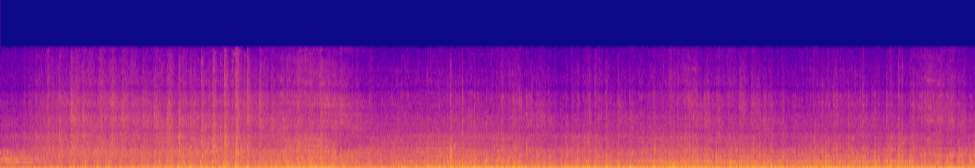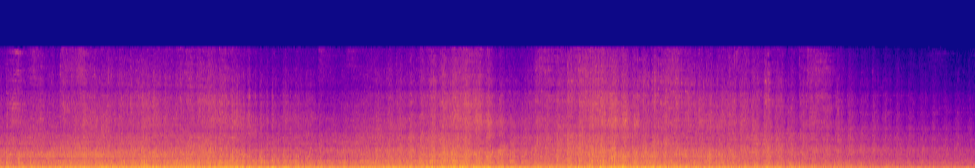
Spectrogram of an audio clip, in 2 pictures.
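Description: Freight train cars rolling past close by, their wheels clacking steadily over the rail joints with a rumbling roar of steel on steel. The sound fades over the last few seconds as the end of the train pulls away.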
